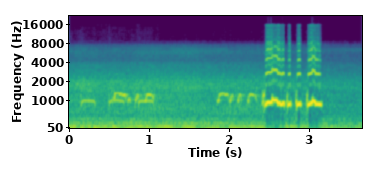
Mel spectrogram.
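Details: Zebra dove of the silver type singing energetically to coax other doves into song: after faint distant coos, one loud ringing phrase near the end of a rolled opening note and a couple of sharp clipped notes.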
